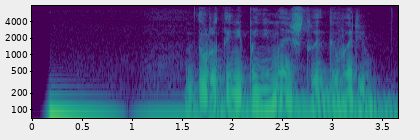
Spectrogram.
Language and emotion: Russian, angry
